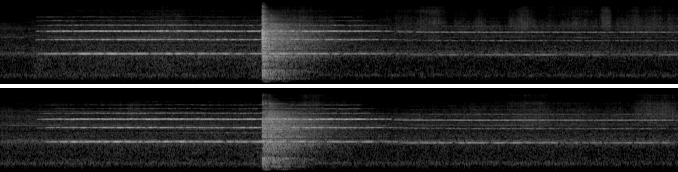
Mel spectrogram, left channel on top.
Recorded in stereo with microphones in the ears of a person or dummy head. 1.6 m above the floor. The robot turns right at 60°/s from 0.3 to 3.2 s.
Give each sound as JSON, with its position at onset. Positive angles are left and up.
{"t": 0.3, "sound": "a violin", "azimuth_deg": 100, "distance_m": 1.6}
{"t": 2.6, "sound": "a clap", "side_deg": 40, "distance_m": 1.3}
{"t": 3.9, "sound": "a violin", "side_deg": -55, "distance_m": 1.4}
